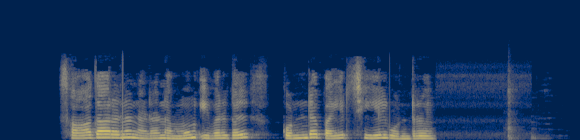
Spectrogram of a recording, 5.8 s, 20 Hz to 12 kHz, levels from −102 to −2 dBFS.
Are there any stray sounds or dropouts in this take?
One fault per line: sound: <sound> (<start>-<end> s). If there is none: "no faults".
sound: thud (5.0-5.3 s)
